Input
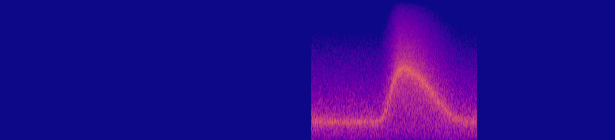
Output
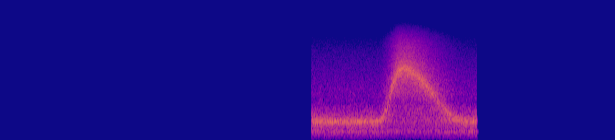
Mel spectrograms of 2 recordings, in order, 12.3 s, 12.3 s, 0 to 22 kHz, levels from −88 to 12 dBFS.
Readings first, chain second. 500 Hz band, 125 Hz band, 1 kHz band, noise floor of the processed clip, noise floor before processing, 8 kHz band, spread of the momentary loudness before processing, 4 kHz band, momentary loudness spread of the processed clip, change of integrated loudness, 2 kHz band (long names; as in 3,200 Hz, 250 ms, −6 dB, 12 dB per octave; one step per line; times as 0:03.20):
+4.5 dB, −0.5 dB, −2.0 dB, below −85 dBFS, below −85 dBFS, −2.5 dB, 17 LU, 0.0 dB, 14 LU, 0.0 dB, −0.5 dB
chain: loudspeaker in its box 100–7,200 Hz, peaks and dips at 250 Hz +10 dB, 560 Hz +6 dB, 1,100 Hz −7 dB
